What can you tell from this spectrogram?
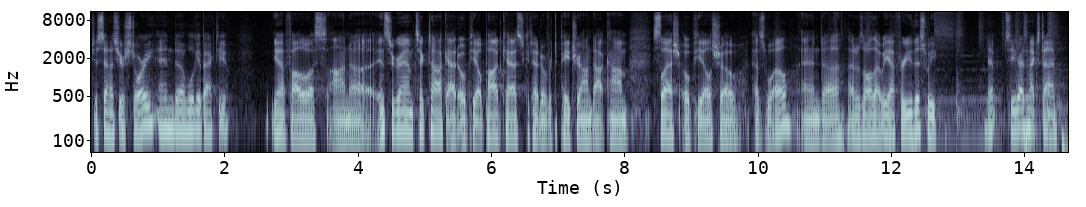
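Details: Adult male speaker; normal speech.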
